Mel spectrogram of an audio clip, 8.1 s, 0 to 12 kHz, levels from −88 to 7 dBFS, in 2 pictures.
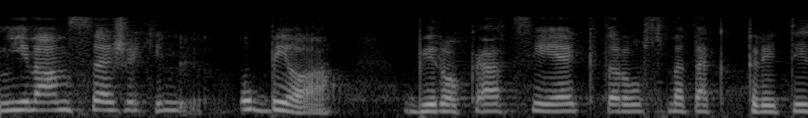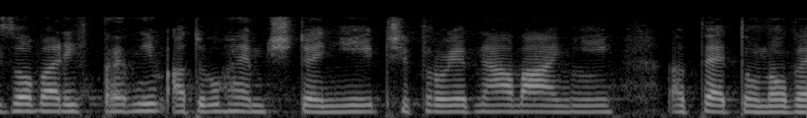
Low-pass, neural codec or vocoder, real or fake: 7.2 kHz; codec, 16 kHz, 1.1 kbps, Voila-Tokenizer; fake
